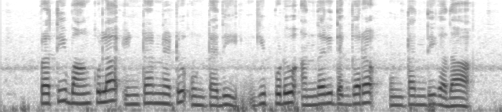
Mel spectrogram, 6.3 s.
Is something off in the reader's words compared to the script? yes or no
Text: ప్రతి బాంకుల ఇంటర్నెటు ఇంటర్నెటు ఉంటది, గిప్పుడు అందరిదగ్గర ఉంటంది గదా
yes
